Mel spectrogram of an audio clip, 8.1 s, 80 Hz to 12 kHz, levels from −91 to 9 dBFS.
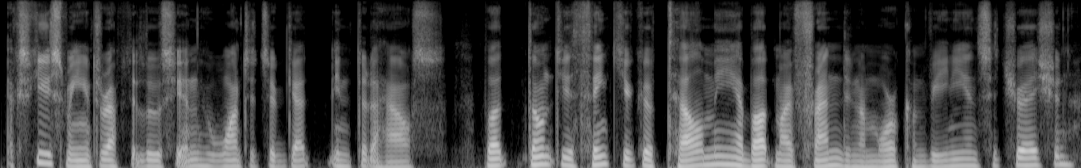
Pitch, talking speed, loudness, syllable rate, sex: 130 Hz, 200 wpm, -20 LUFS, 5.4 syllables/s, male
